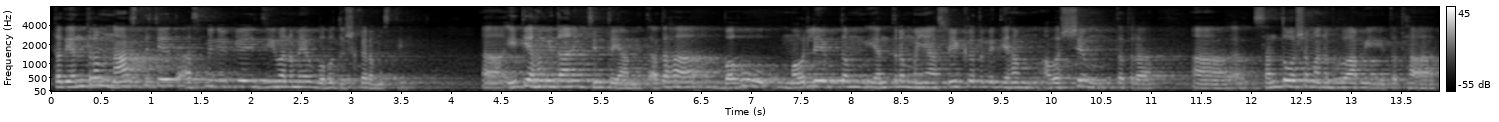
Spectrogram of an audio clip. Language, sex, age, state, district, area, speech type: Sanskrit, male, 30-45, Kerala, Thrissur, urban, spontaneous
